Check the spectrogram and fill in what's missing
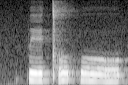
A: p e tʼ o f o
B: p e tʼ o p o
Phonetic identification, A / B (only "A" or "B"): B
